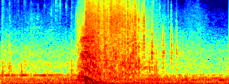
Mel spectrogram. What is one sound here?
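Wooden planks smash and splinter.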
